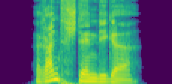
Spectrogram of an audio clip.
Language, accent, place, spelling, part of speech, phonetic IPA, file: German, Germany, Berlin, randständiger, adjective, [ˈʁantˌʃtɛndɪɡɐ], De-randständiger.ogg
- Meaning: inflection of randständig: 1. strong/mixed nominative masculine singular 2. strong genitive/dative feminine singular 3. strong genitive plural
